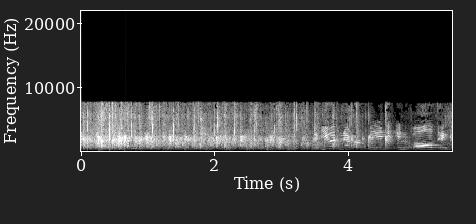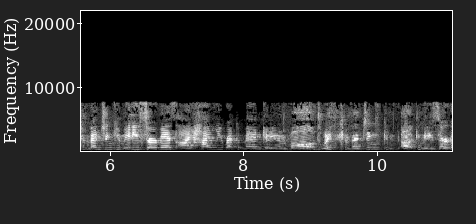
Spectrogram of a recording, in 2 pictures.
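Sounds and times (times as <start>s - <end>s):
audience applause: 0.0s - 4.6s
speech: 5.0s - 11.1s.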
